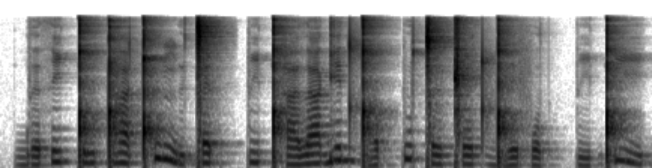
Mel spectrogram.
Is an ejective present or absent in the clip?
present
